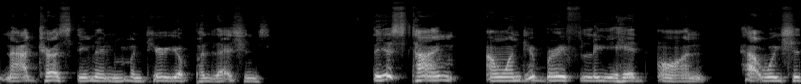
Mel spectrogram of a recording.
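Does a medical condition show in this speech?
Yes: cerebral palsy; fine motor impairment.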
